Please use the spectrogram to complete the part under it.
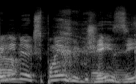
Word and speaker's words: Jay-Z: With the artist, I believe I'm pronouncing this right, Jay-Z? – Jay-Z, yes.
